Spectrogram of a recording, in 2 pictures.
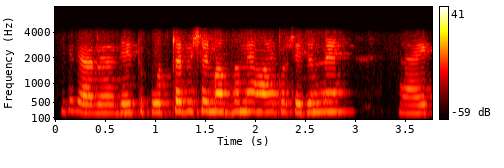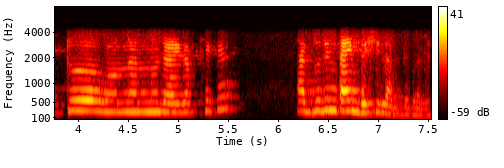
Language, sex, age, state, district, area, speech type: Bengali, female, 30-45, West Bengal, Howrah, urban, conversation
